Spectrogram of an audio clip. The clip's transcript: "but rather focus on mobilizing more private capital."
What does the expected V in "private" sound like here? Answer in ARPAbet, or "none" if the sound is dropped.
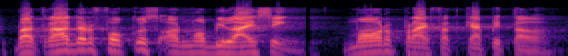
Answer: F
